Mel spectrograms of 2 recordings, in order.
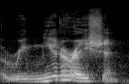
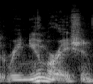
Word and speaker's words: remuneration: the last one 113 remuneration which i've always pronounced as renumeration because num number it's like numerology renumeration it's remuneration is to repay somebody for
